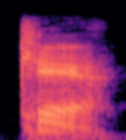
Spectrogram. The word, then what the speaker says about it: can't: Now let's hide the t. Can't dance. Can't. Yeah. Can't dance. Uhhuh. Can't dance. Yeah. So, it's almost uh can't can't dance.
